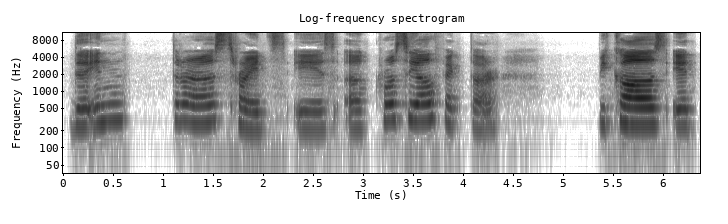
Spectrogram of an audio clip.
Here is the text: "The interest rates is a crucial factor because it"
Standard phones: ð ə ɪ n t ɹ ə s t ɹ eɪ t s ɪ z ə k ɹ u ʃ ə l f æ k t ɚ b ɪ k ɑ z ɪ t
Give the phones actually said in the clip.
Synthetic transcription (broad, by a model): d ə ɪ n t ɹ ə s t ɹ eɪ t s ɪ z ə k ɹ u s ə l f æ k t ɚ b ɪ k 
